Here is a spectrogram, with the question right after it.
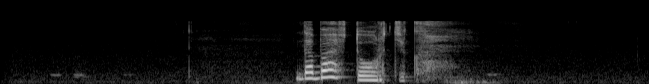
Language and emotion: Russian, sad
